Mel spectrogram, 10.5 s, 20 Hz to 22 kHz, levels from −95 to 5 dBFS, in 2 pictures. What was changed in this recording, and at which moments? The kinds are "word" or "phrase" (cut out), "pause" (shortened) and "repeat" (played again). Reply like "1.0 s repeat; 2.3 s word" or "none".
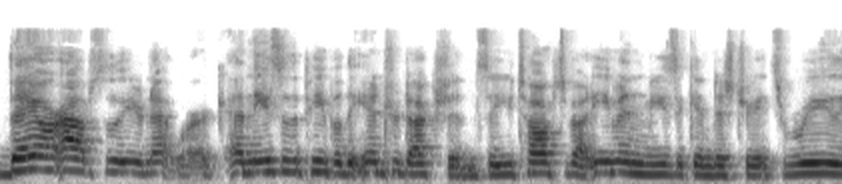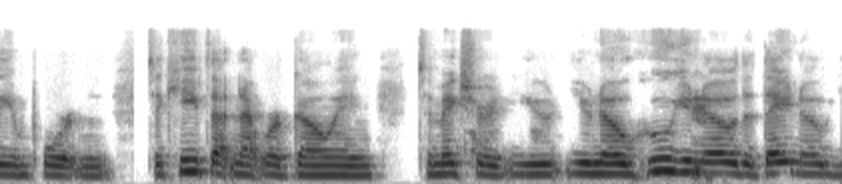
6.1 s pause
